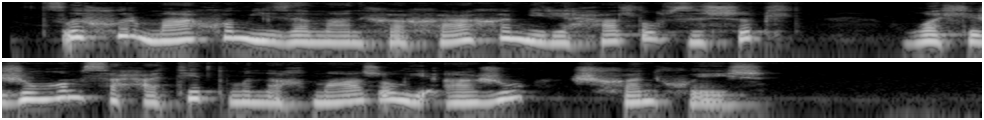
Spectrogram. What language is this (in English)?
Kabardian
